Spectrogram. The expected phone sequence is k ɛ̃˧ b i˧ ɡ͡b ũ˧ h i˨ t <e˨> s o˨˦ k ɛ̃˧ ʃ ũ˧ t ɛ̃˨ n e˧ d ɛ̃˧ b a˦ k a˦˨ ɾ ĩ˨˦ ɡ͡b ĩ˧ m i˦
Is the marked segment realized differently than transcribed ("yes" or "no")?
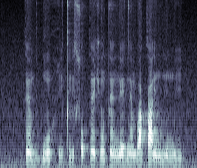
yes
